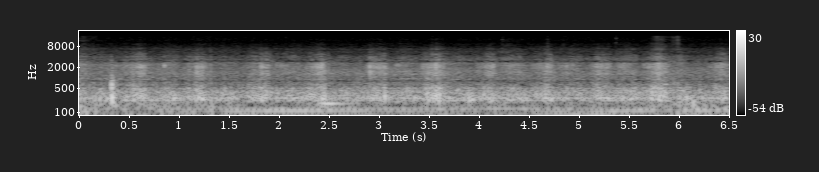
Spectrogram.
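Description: Chewing and crunching frozen baked pot chunks, with crunches about two a second and a sharp click about a third of a second in.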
